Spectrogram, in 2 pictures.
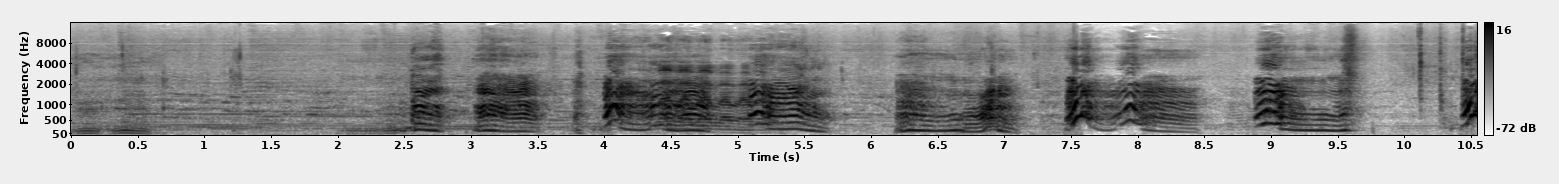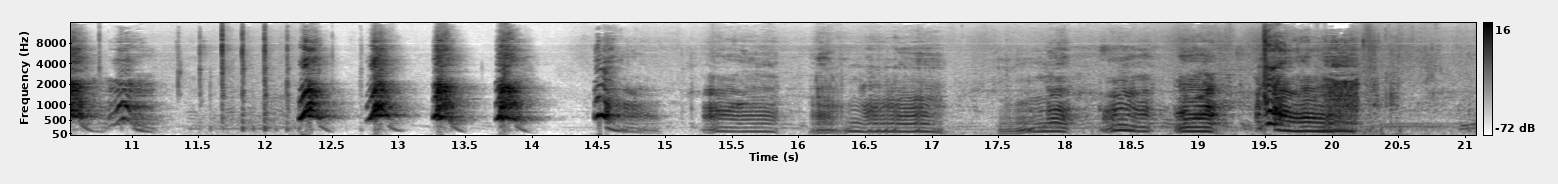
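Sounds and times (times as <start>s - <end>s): dog howling: 2.4s - 9.6s.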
